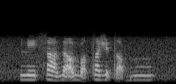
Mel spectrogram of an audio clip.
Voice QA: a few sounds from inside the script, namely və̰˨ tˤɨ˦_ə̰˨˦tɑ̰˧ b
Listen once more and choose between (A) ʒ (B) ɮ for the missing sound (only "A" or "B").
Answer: A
